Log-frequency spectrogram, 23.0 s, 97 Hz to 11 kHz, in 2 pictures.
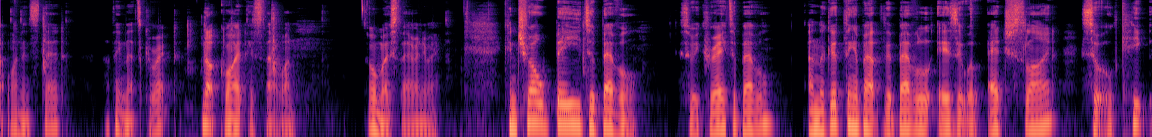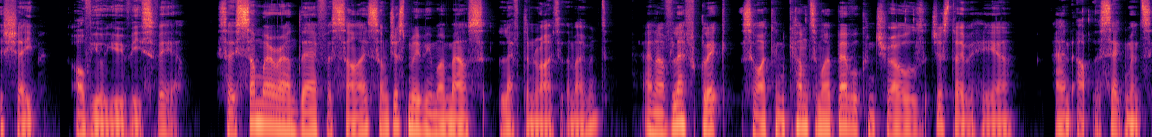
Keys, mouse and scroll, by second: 0.1 alt+shift+click, 0.6-1.8 middle drag, 1.9 ctrl+z, 2.4 alt+shift+click, 3.2-5.5 middle drag, 5.6 ctrl+b, 19.4 click, 20.6 click, 22.4 click.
